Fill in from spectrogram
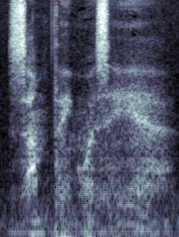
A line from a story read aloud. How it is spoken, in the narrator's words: it whispers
